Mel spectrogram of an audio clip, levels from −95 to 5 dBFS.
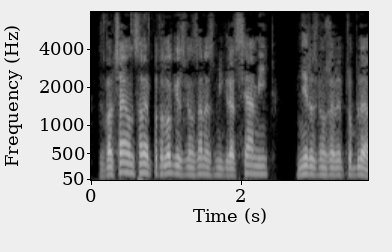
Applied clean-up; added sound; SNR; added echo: neural mask model Resemble Enhance denoiser.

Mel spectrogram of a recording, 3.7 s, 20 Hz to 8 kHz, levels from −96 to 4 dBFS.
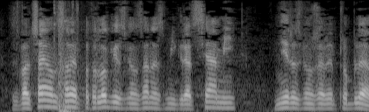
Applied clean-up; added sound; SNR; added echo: none; Gunshot, gunfire; 17 dB; none.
